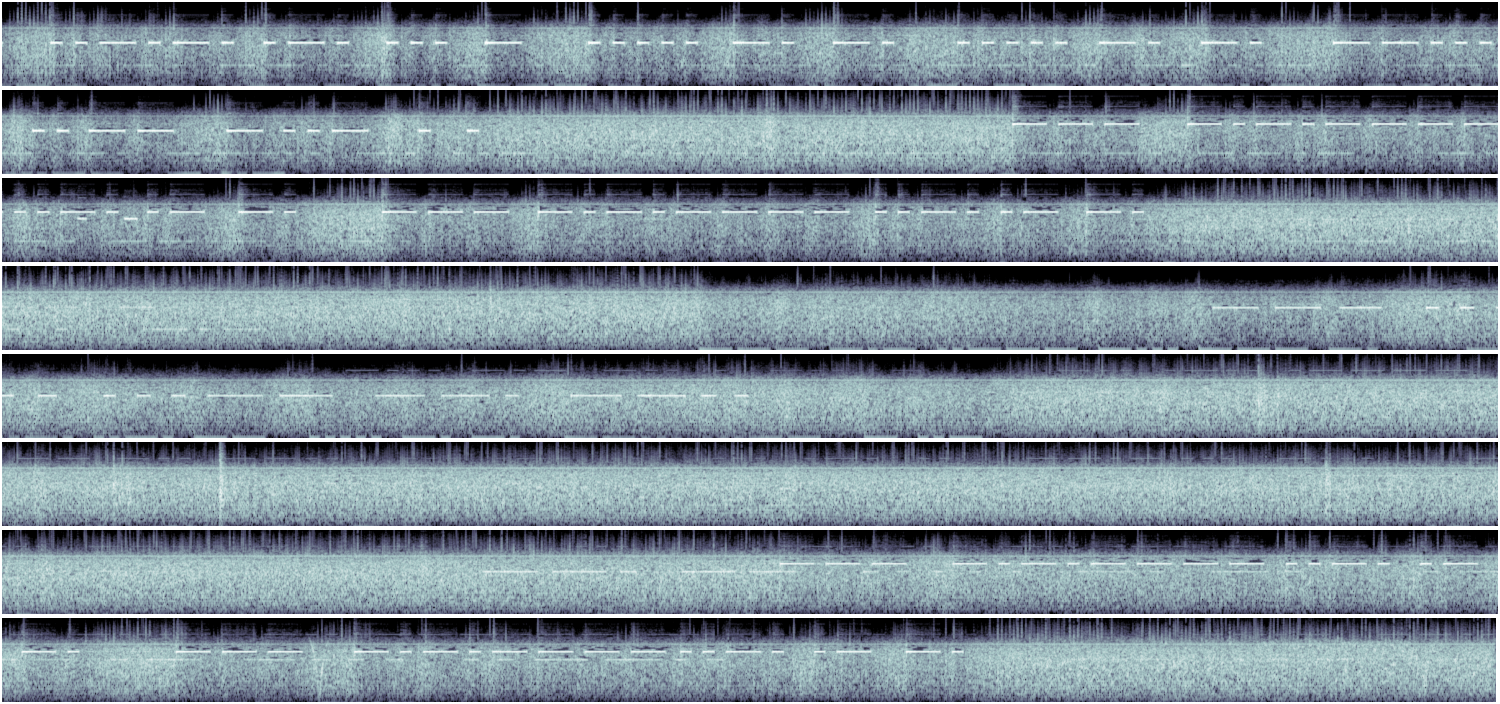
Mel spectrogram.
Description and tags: Several morse stations
code, dx, electronic, morse, shortwave, transmission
